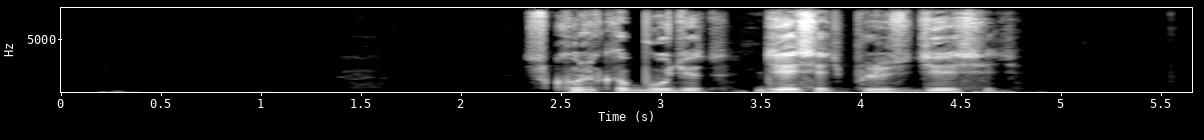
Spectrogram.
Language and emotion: Russian, neutral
